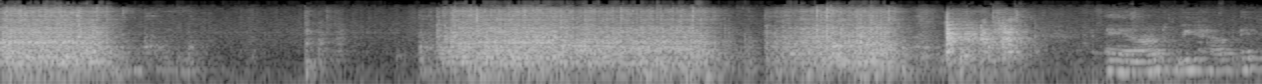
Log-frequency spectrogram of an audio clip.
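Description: A sewing machine closes a small opening on a baby garment in several short bursts of rapid stitching separated by pauses, with someone talking during the gaps and after the last run.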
